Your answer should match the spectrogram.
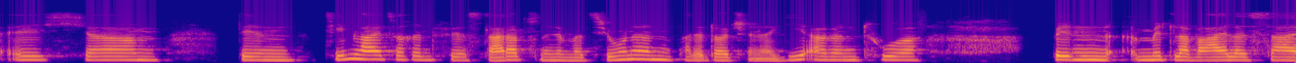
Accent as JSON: {"language": "German", "region": "Carinthia", "country": "Austria", "tie": "born or raised there", "moved": "as an adult", "lives_now": "Vienna, Austria", "said": "Groß geworden bin ich in Österreich, in Kärnten, und bin dann mit 18 so schnell wie möglich in die größte Stadt gegangen und habe dann in Wien studiert."}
